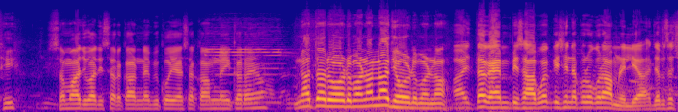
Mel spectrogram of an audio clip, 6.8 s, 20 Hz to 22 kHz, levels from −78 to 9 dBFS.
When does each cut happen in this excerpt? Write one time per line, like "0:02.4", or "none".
0:02.8
0:04.7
